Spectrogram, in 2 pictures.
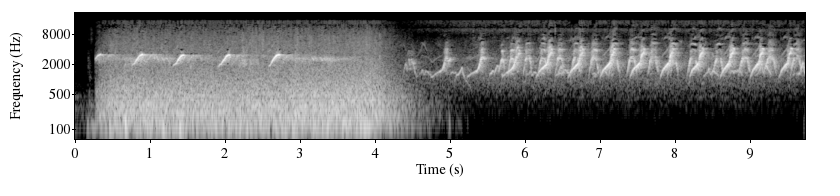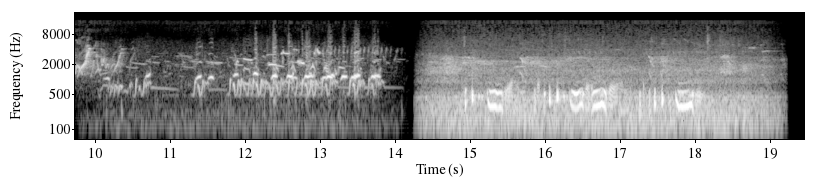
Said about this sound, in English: So there were four bird calls there. Who would like to open the batting? Who reckoned they knew at least some of them?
